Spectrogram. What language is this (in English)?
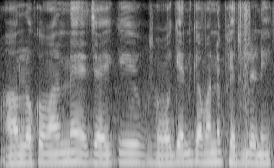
Odia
